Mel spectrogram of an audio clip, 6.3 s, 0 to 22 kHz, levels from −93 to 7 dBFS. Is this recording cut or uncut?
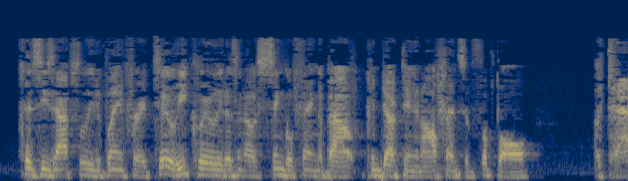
uncut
